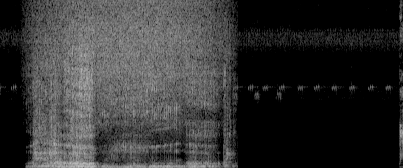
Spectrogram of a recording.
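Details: Jaguar roaring: a loud, low, rough roar lasting about four seconds, with broken rasping pulses and a brief pause midway, followed by silence.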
